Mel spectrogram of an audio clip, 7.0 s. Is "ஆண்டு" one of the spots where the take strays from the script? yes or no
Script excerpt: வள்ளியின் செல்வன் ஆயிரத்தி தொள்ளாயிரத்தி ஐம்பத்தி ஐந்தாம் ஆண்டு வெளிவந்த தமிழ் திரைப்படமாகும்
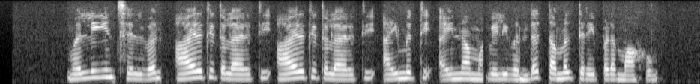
yes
